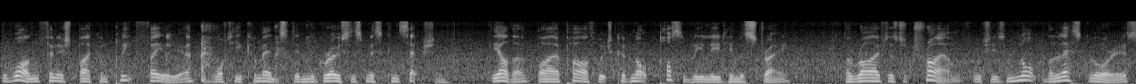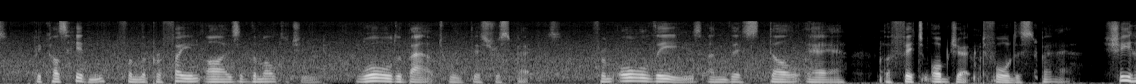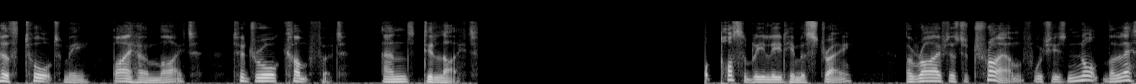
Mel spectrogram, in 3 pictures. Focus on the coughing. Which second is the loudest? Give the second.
2 s.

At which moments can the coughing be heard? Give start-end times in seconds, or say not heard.
2.0-3.1, 20.1-21.8.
